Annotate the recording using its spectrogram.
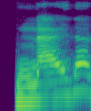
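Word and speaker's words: neither: मैंने लिखा हुआ है कि आइदर और, नाइदर नॉर. समटाइम्स इसका प्रोनाउंसिएशन कहीं कहीं निदर भी होता है. ओके, और इधर भी बोला जाता है.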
